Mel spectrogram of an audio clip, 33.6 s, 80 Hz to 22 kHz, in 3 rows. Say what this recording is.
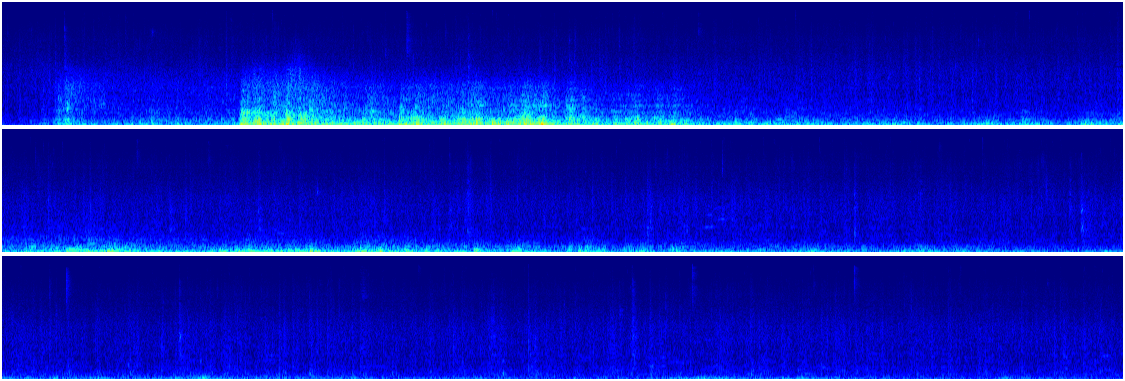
I managed to catch a thunderclap from a short rainstorm.
Mikrophones 2 OM1(line-audio)
Wind protect Röde WS8
Thunderstorm, Thunder, Rain, nature, Weather, Lightning, storm, thunder-storm, field-recording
